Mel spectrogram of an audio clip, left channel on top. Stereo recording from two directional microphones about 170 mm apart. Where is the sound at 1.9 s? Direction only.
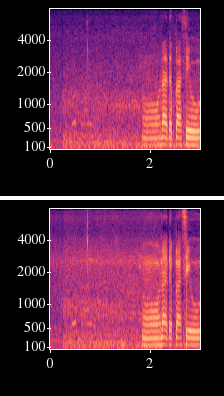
25° right (ahead or behind); by 3.0 s 10° right (ahead or behind).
